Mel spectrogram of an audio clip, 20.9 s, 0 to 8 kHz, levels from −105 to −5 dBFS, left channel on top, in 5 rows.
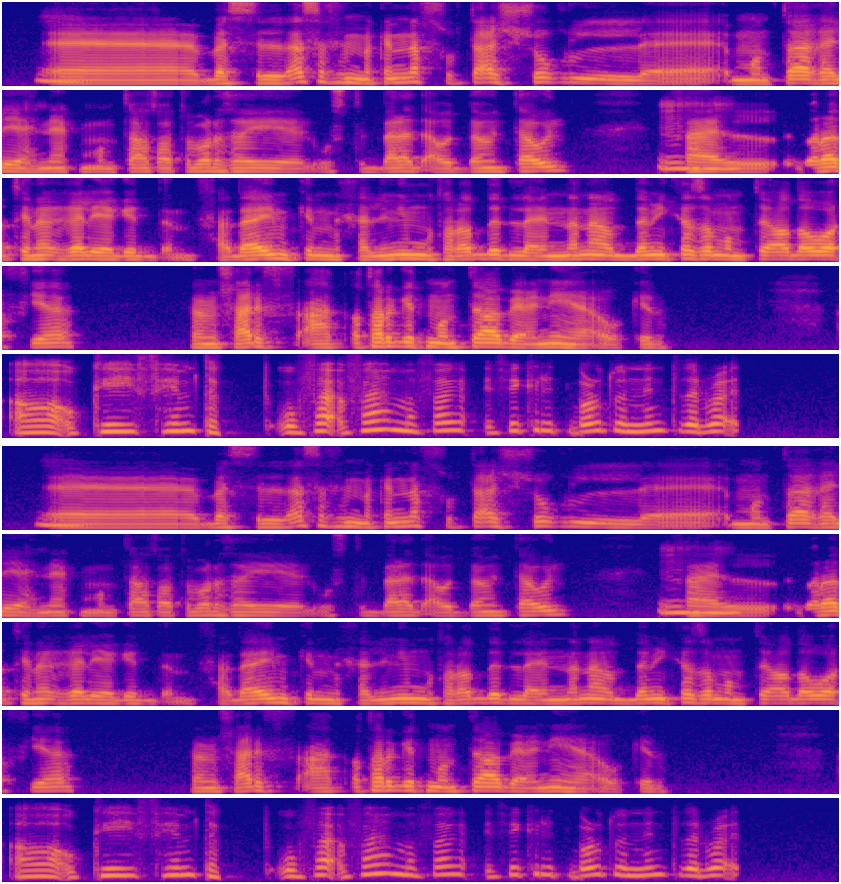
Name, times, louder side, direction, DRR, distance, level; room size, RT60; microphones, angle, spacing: voice 1, 0.2-7.0 7.6-12.9 13.5-15.9, left 4 dB, 80° left, 0.7 m, -35 dB
voice 2, 7.5-7.9 16.8-17.8 18.1-20.4, left 2 dB, 45° left, 1.1 m, -36 dB
head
